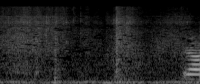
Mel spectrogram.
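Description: Clear plastic garment bag crinkling and rustling as clothes are handled and pulled out of it, with a couple of small crackles. A woman says a short word near the end.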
